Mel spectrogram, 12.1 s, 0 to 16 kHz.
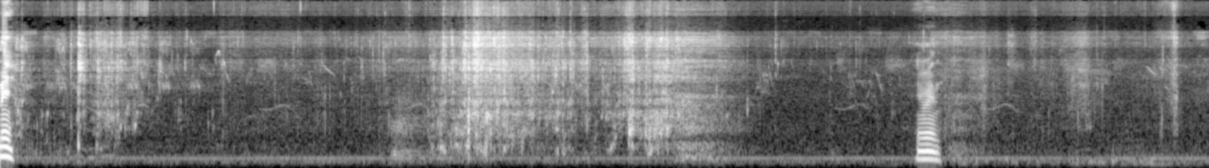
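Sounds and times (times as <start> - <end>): water splashing and sloshing: 0.0 - 8.1.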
